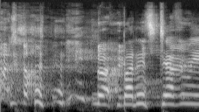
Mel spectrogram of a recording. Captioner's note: laughing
